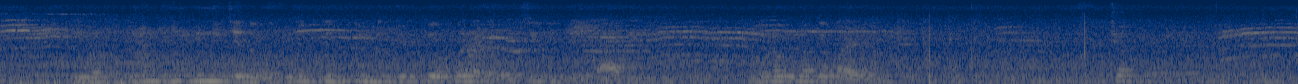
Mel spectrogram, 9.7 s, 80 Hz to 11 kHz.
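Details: Several of 22 hungry house cats demand food in the afternoon, fed fried fish with rice; short, overlapping wavering meows follow one another rapidly over steady human talking and low household hum.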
